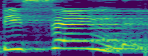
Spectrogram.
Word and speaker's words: descend: C is silent after the S. So here, signs. C comes after the S. And in scent also C comes after the S. Next, seen, descend, descending order, ascending order we will say.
